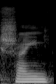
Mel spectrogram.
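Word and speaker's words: sinh: read sign cost and it becomes like shiny harsh tension and that's actually the right way to pronounce this some people called sin sex or something like that okay it's up to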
